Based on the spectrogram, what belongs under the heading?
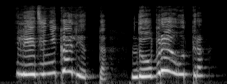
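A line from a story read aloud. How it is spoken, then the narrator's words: Cheerful. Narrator (Russian): радостно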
